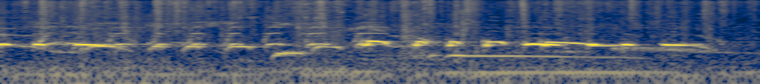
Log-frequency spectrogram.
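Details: Big-voiced Bangkok zebra dove singing in full rhythm: a chain of short, stuttering coos, a dip to a lower tone, then a held low note beneath rapid bright trills.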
